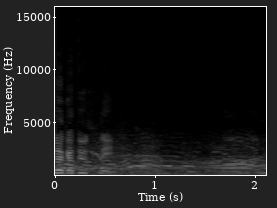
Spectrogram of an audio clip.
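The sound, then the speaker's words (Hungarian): Chatter from a protest crowd occupying a bridge at the Pest bridgehead, moving to the right toward the sidewalk: many overlapping voices blend into a steady murmur, with a few louder voices standing out near the start before the babble settles into a continuous hum. “Úgyhogy most a tömeg jobb oldalra tendel a járda felé.”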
